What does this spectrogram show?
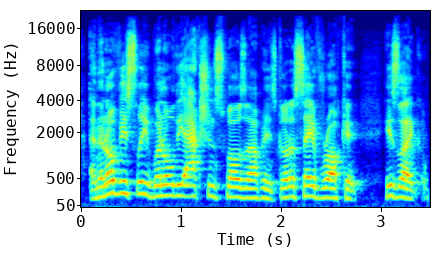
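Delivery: normal talking voice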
